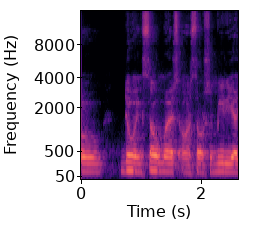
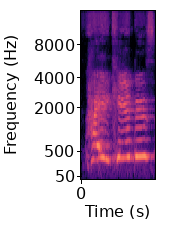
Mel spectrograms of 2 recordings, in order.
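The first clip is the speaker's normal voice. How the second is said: very high, drawn-out hail; excited greeting; 4 dB louder, slower than usual. Real, not acted. Host greeting a viewer who joined, excited. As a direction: call out the name high and slow.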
